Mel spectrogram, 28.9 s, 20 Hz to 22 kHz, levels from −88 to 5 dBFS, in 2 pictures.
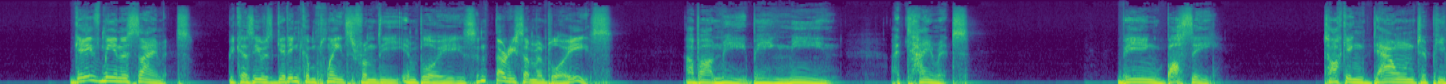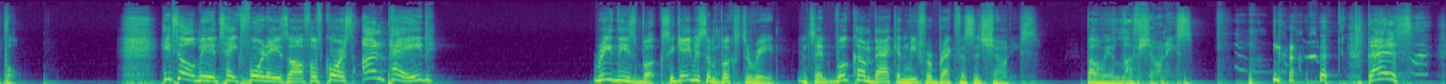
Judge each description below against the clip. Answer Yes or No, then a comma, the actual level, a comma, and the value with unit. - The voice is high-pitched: No, low, 120 Hz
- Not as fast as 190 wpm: Yes, average, 140 wpm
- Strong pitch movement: No, average, 5.0 semitones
